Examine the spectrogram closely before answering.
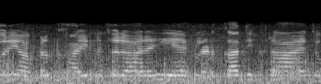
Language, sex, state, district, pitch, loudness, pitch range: Hindi, female, Haryana, Charkhi Dadri, 215 Hz, -15 LUFS, 210-215 Hz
